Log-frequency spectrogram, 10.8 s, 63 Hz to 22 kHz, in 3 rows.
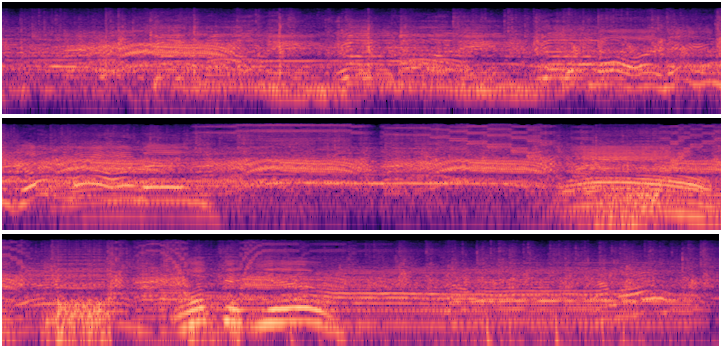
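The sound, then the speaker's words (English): A crowd of about 1,500 people cheers loudly and steadily throughout, with whoops, screams and clapping blending into a dense roar; a man briefly speaks over the noise. “But folks watching us right now, there are 1,500 people here tonight ready to have some fun, ready to laugh. Let's hear it! Stand up!”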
